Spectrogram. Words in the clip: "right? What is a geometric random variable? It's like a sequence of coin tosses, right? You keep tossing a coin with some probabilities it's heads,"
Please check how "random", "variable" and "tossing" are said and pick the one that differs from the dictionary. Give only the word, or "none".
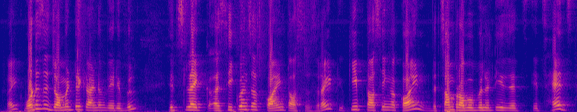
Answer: none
